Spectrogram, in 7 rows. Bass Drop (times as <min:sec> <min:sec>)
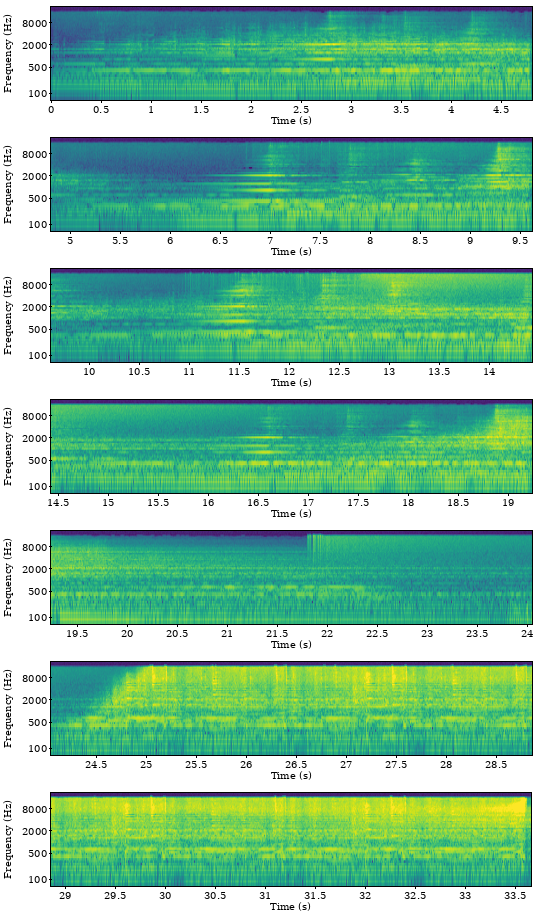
0:19.0 0:26.3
